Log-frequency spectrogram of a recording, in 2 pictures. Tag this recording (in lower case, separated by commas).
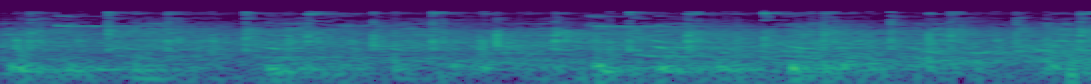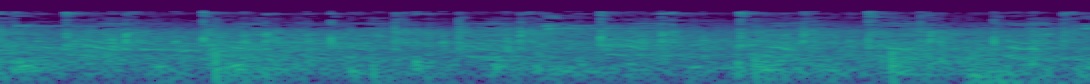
playing table tennis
